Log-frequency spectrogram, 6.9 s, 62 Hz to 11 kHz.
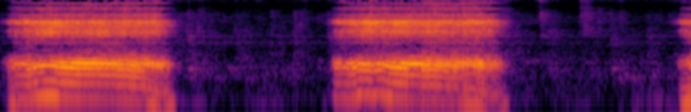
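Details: Adult man (boyfriend) asleep, ASMR recording with rain: loud, droning inspiratory snores about every three seconds, each over a second long, quiet pauses between, roughly 18 breaths a minute; snoring.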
